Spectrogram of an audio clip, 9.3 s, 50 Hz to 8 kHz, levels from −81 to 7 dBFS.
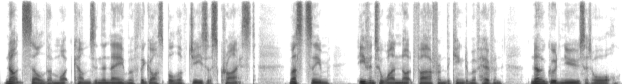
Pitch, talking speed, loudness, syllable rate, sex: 105 Hz, 195 wpm, -20 LUFS, 4.8 syllables/s, male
